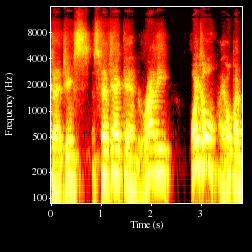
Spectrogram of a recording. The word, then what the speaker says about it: Oikle: me we've got uh james svetek and riley oikel i hope i'm pronouncing your name properly riley is that all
